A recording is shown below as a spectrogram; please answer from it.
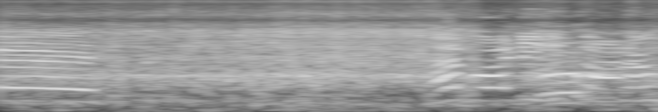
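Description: A child's long, high-pitched, slightly falling cry that ends about a third of a second in, over the steady rush of water pouring from a pipe into a concrete tank. Short high children's voices break in near the end.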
